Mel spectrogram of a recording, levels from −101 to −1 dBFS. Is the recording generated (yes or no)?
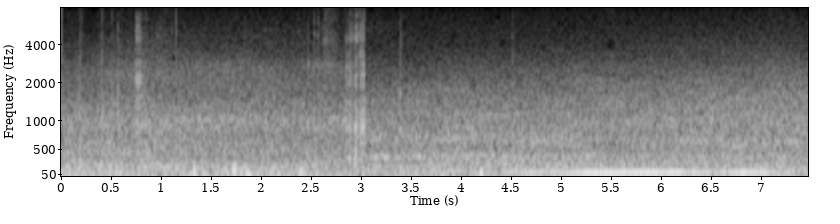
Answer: no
